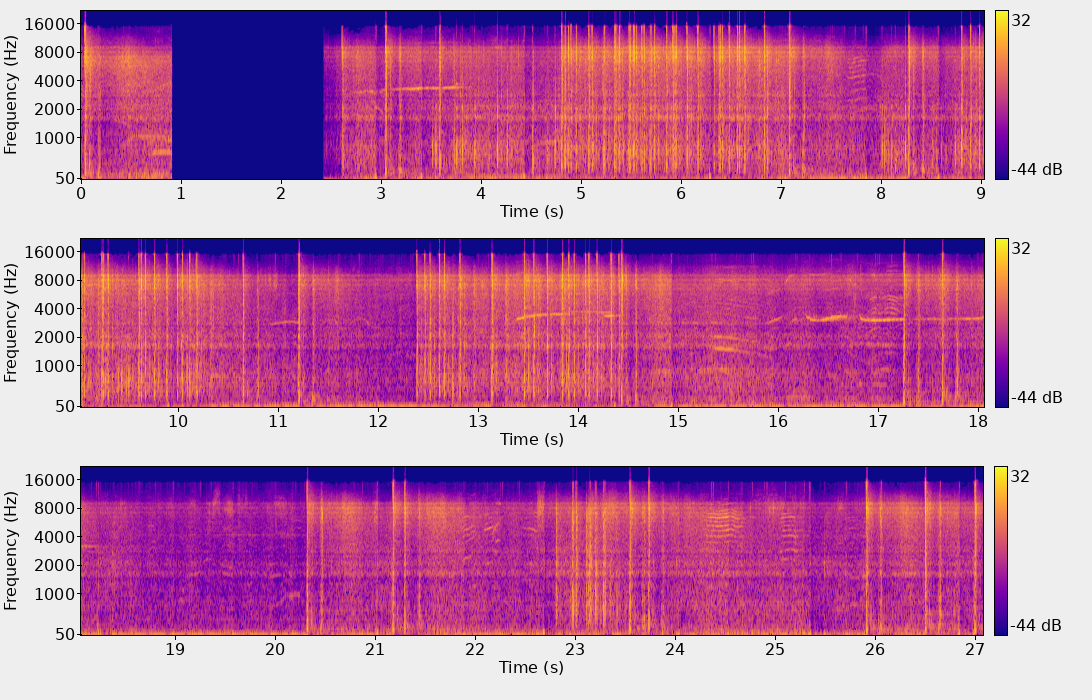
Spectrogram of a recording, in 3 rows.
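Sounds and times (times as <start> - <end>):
fireworks bangs and crackling: 0.0 - 0.9, 2.4 - 27.0
fireworks whistles: 2.5 - 27.0
low rumble: 2.5 - 27.0.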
